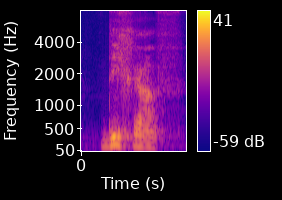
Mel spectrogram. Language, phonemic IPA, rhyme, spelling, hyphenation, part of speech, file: Dutch, /diˈɣraːf/, -aːf, digraaf, di‧graaf, noun, Nl-digraaf.ogg
- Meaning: a digraph (pair of letters/graphemes representing one sound/phoneme) .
